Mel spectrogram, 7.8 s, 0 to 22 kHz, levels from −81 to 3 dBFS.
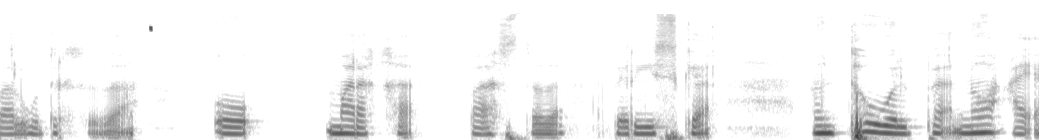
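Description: From the start the speech sounds dull and granular, with upper bands flickering; this is likely MP2 compression, and the damage fits a bitrate near 80 kbps. From 0.95 to 1.14 s, DAB burbling: sparse bit errors corrupt a short run of MP2 frames, putting short blips of noise into single sub-bands.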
